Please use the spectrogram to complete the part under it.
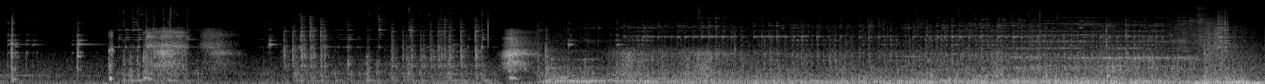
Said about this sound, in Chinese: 门开了，又一道门，门上有字。哦，这是个过渡舱，得先把第一道门关上，才能把这道门打开。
